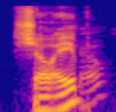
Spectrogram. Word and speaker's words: Shoaib: Show is how you say that. Abe. Show Abe.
